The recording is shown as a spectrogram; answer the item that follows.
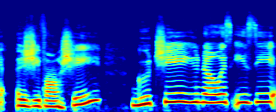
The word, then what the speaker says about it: Givenchy: The French, I can't even pronounce pronunciation. Anyway, Hermes is the correct way to say that. Givenchy is Givenchy. Givenchy.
